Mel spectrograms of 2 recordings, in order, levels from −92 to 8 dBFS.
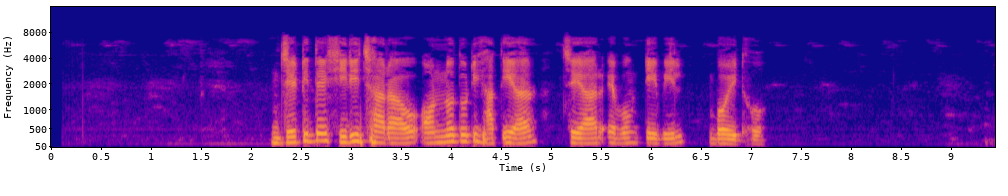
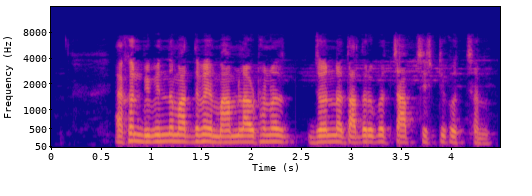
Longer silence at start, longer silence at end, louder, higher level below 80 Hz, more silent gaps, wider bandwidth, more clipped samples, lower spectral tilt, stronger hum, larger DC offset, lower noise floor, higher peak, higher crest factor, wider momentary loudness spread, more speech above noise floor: first, 2.2 s vs 0.65 s; first, 2.3 s vs 0.1 s; first, -15 LUFS vs -20 LUFS; first, -52 dBFS vs -60 dBFS; neither; about the same, 7.8 kHz vs 7.6 kHz; neither; about the same, -6 dB/octave vs -5.5 dB/octave; neither; neither; first, -67 dBFS vs -63 dBFS; about the same, 0 dBFS vs -2 dBFS; about the same, 18 dB vs 20 dB; about the same, 10 LU vs 10 LU; first, 52 dB vs 43 dB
